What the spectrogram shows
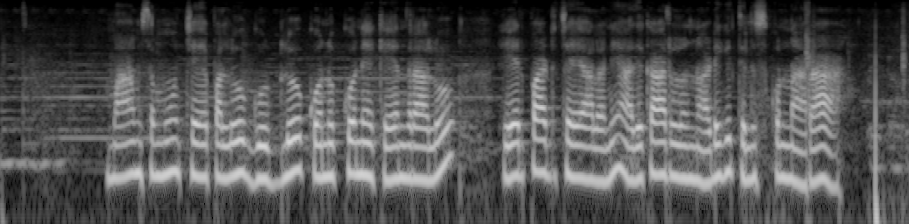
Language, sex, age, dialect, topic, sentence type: Telugu, female, 41-45, Southern, agriculture, question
